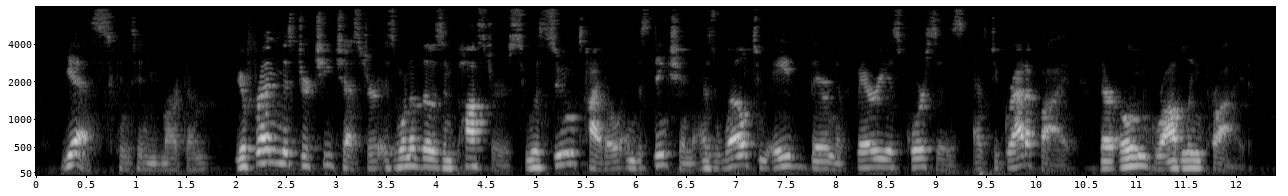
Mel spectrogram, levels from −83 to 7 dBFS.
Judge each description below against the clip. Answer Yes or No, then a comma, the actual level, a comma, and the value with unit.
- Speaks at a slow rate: No, average, 150 wpm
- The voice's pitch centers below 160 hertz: Yes, medium, 140 Hz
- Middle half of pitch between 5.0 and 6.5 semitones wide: Yes, average, 5.3 semitones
